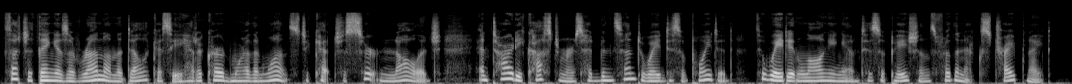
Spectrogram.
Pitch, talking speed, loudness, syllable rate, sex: 175 Hz, 200 wpm, -20 LUFS, 5.8 syllables/s, female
